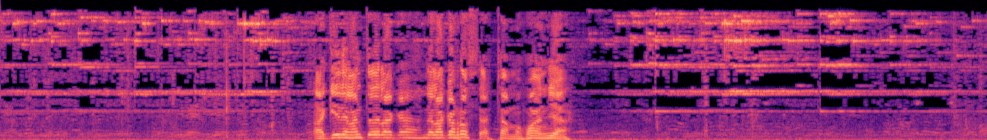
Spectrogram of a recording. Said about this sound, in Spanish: Nosotros ya esperamos al sin pecado que se acaba de poner en movimiento. Bien escoltado, no solamente por el cuerpo de caballería, el cuerpo de la Guardia Civil. Y ese sonido, esas campanillas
